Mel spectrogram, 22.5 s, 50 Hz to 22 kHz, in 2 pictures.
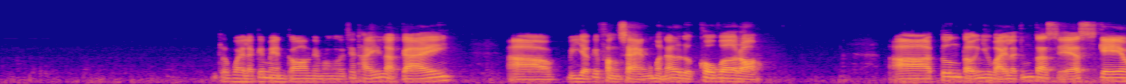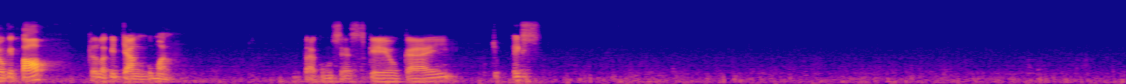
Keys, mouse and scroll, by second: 1.1 click, 2.1 click, 8.5 click, 9.7 middle click, 11.2 click, 13.4 s, 14.8 click, 17.2 click, 21.7 click.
